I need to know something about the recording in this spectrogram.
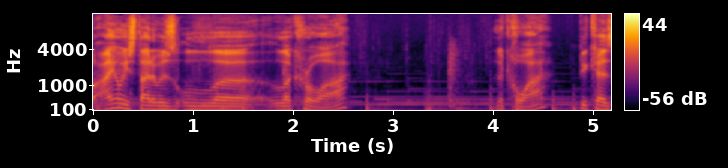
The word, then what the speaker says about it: LaCroix: they say in australia la croix enjoy c on la croix no but it's pronounced lacroix to remind you of the word enjoy it's not even like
